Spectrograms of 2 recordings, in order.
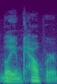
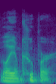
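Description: First: The surname's first vowel sounds like 'cow'. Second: The surname's first vowel sounds like 'coo'. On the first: The speaker calls it wrong. "a lot of people pronounce it William Cowper" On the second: The speaker calls it right. "His name was actually pronounced William Cooper"

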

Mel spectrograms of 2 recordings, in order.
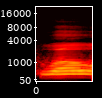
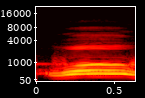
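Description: First: It is said lightly and casually. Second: It is said gravely and seriously.

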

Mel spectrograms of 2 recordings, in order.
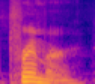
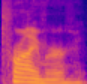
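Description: First: The first vowel sounds like the 'i' in rim. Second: The first vowel sounds like the 'i' in rhyme. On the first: It names a simple introductory text. The speaker calls it right. "it's primer. A primer ... is a simple text that serves as an introduction" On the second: It names a coating put on a wall before painting. The speaker calls it wrong. "it's not primer, Primer is what you put on a wall before you paint it"

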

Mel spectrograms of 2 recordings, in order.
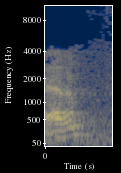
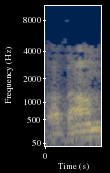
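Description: First: The name is said with English vowels and stress. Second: The name is said with Hebrew vowels and stress. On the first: This is the later, familiar form of the name. "before you were called Adam" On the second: This is the original form of the name. "you were first called Adam"

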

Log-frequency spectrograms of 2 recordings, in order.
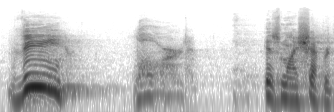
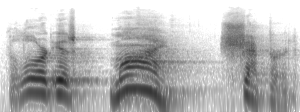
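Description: First: The stress is on "The". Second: The stress is on "is".

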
